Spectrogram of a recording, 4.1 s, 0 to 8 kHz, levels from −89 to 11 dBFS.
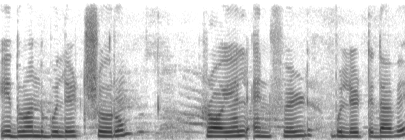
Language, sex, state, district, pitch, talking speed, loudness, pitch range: Kannada, female, Karnataka, Belgaum, 250 Hz, 130 wpm, -18 LUFS, 245-275 Hz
